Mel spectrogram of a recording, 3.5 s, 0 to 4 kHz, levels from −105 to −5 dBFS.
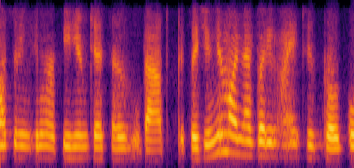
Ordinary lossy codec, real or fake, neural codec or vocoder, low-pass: Opus, 24 kbps; fake; codec, 16 kHz, 0.5 kbps, FunCodec, trained on Chinese and English, 25 frames a second; 3.6 kHz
